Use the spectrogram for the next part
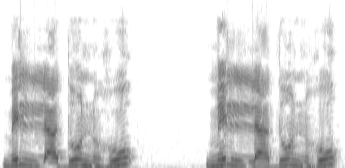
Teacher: नून साकिन के बाद हा, यहाँ कोई गुन्ना नहीं करना, जल्दी से नून को मुकम्मल अदा करके पढ़ के फिर हा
